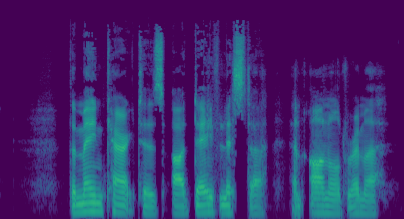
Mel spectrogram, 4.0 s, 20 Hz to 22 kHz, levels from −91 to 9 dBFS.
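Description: After "main characters are", a call bitrate drop runs from 2.04 to 3.93 s. The sound turns muffled and rough, which fits about 48 falling to 10 kbps. The top end narrows from 20 kHz to 8 kHz.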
